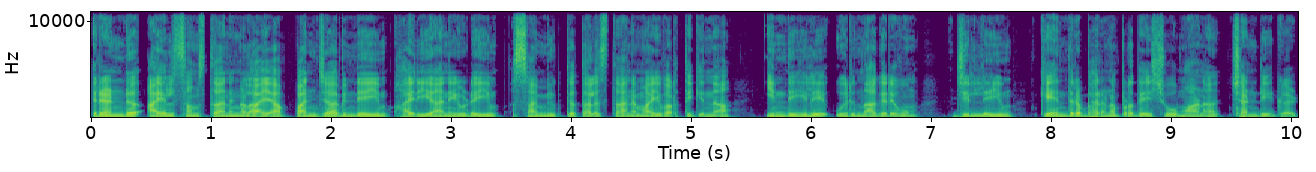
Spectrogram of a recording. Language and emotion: Malayalam, neutral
